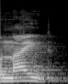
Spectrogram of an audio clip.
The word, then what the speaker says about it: night: Okay, so night. Don't say NIGST, night. Night.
